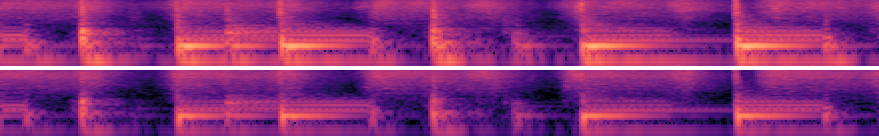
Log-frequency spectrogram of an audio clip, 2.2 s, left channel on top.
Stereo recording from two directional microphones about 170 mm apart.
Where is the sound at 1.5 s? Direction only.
Centre (ahead or behind).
